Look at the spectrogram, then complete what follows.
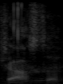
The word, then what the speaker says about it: Jasta: 2011 by the name of jasta am I pronouncing that right jasta jasta okay yeah so I can imagine some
